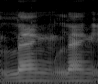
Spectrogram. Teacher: ল্যাং এর কিন্তু এর উপরে খুব স্ট্রেস আছে, বাট গুয়েজ কিন্তু আমরা খুব দ্রুতই ছেড়ে দিচ্ছি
